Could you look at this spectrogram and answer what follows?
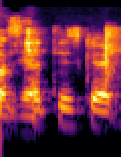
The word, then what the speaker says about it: Chhattisgarh: And Chhattisgarh. I don't know. Forgive me if I did not pronounce well. – Chhattisgarh, that's right. Yeah.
